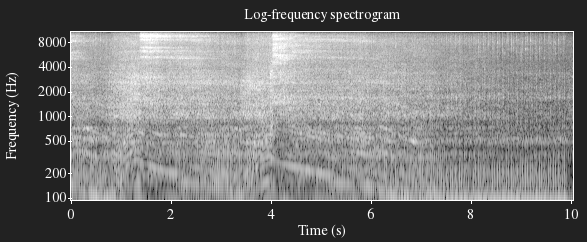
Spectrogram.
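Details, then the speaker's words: 2021 Polaris RZR turbo with newly installed Turbosmart TS-0203-1069 dual-port blow-off valve recirculating to intake: revs rise and fall with a sharp airy whoosh after each throttle lift; valve venting normally. "That sounds awesome. I think it works."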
